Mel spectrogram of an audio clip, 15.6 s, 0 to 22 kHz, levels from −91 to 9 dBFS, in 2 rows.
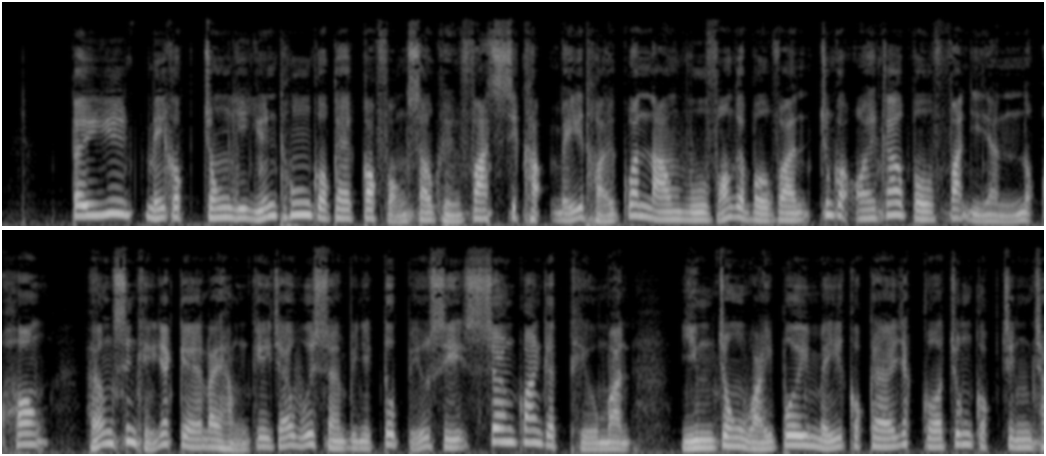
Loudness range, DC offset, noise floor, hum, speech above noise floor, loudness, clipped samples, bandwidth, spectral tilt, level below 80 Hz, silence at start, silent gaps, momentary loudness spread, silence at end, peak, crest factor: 2 LU; under 0.1%; -60 dBFS; none; 35 dB; -26 LUFS; under 0.1%; 16 kHz; -6.5 dB/octave; -56 dBFS; 0.55 s; none; 6 LU; 0 s; -10 dBFS; 16 dB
